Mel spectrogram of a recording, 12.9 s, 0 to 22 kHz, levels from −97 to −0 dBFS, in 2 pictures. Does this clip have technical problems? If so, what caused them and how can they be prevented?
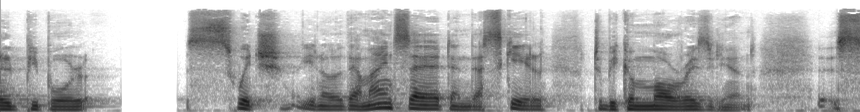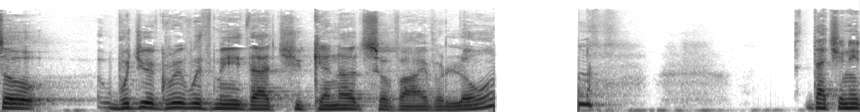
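Yes. A playback stall occurs twice: the player most likely starved of buffered data or had its output thread blocked, so nothing reached the output until it recovered. The speech cuts off mid-flow at 0.91 s for 0.43 s, and again at 10.16 s for 0.64 s, then resumes. A deeper playback buffer and a high-priority audio thread that never waits on network or disk would prevent these gaps.

Catch-up at higher speed follows each stall, as the player resamples its backlog faster to regain the lost time. From 1.33 s to 4.33 s the speech runs at 1.1 times normal speed, with pitch raised by about a semitone and a half. From 10.79 s to the end of the clip it runs at 1.25 times speed, about four semitones sharp. Recovering lost time gradually, through a small rate change or time-stretching that keeps the pitch, would prevent this effect.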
